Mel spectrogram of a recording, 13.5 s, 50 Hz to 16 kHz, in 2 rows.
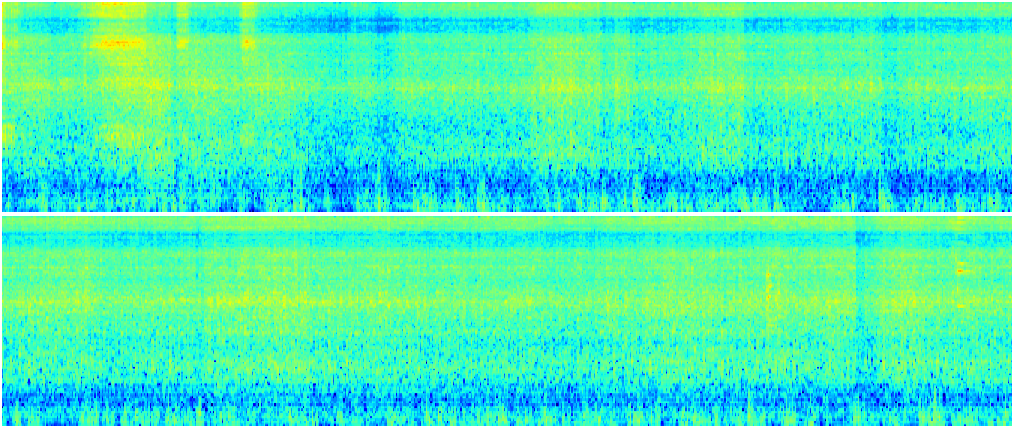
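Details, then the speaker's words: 1997 Toyota Kijang Grand 5K petrol engine during distributor timing adjustment, where retarded timing feels heavy on throttle and advanced feels light. The idle is steady and even and rises cleanly when revved, with no misses or knocks, so the engine is running normally. "pada saat timing nya dimundurkan ngegas akan terasa berat ya temen-temen ya kemudian kita eh majukan timing nya itu bagian gas ya pada saat kita angkat itu akan terasa enteng Ya seperti ini teman-teman"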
